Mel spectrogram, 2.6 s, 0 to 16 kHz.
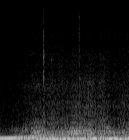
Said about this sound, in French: Vous espèce de, de feulement du V8 4 litres, 600 chevaux, 600 chevaux, vous m'avez bien entendu, euh, dans le capot moteur euh, d'un 4x4, puisque le, Q8 est le plus gros 4x4 de la gamme Audi.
